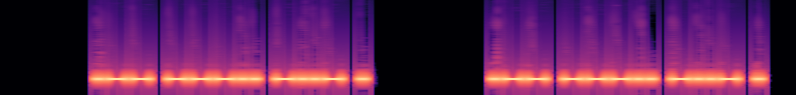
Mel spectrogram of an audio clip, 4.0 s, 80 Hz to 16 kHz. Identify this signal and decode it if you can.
Morse code, heard as a keyed tone, about 40 wpm, 700 Hz. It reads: W8XE W8XE
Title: USA Call Signs - 4 Characters - Repeated 2x - 40wpm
